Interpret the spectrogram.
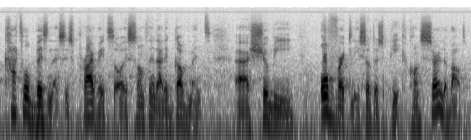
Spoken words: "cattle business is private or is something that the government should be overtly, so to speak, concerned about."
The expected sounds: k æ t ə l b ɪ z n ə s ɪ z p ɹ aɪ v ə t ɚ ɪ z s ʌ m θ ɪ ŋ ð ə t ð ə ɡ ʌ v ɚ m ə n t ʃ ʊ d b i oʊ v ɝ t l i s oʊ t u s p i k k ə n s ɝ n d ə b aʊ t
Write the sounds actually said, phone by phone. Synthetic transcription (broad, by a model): k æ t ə l b ɪ z n ə s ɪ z p ɹ aɪ v ə t ɚ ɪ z s ʌ m θ ɪ ŋ ð ə t ð ə ɡ ʌ v ɚ m ə n t ʃ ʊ d b i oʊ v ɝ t l i s oʊ t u s p i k k ə n s ɝ n d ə b aʊ t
